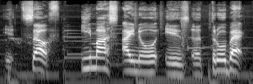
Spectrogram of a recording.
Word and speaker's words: eMas: This eMas 7 is just the first of many more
